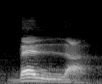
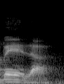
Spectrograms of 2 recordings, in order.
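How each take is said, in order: First: The l sound in the middle is held long. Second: The l sound in the middle is short. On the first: The speaker calls it right. "pensez beaucoup aux doubles consonnes" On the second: The speaker calls it wrong. "pas bella"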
